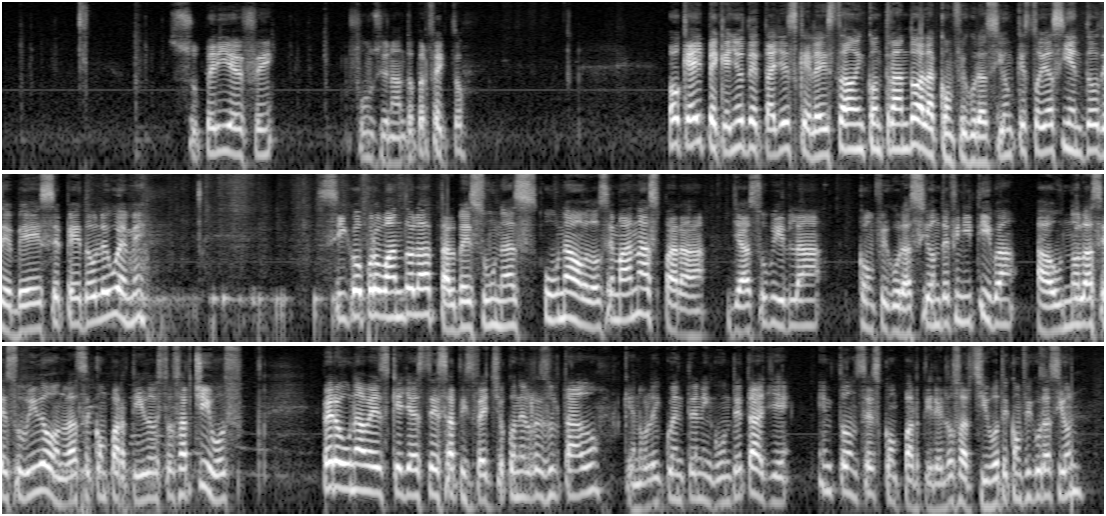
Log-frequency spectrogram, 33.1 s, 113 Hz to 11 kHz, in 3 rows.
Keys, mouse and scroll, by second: 0.0 super+f, 0.1 super+t, 1.3 super+f, 2.7 super+f, 3.5 super+t, 8.9 click, 19.2 click.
